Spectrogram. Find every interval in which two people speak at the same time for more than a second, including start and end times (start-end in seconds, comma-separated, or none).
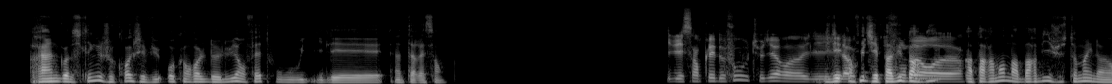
8.2-9.7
